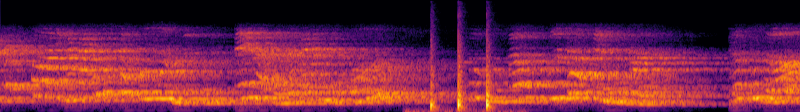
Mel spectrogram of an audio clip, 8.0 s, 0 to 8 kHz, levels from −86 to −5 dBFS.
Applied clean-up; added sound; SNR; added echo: none; Door; 6 dB; reverberation time 2.1 s.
